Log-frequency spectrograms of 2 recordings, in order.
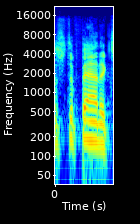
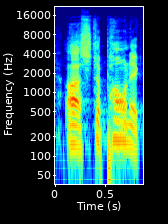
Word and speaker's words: Stefanik: The same types of people like the Stefaniks of the world, who, by the way, Donald Trump called Stepanik, doesn't even know how to pronounce her name.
